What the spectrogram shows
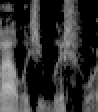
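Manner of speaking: ordinary delivery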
